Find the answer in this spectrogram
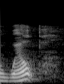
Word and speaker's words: wheal: Then we have the wheal. Some of us in the South tend to pronounce it a whelp.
